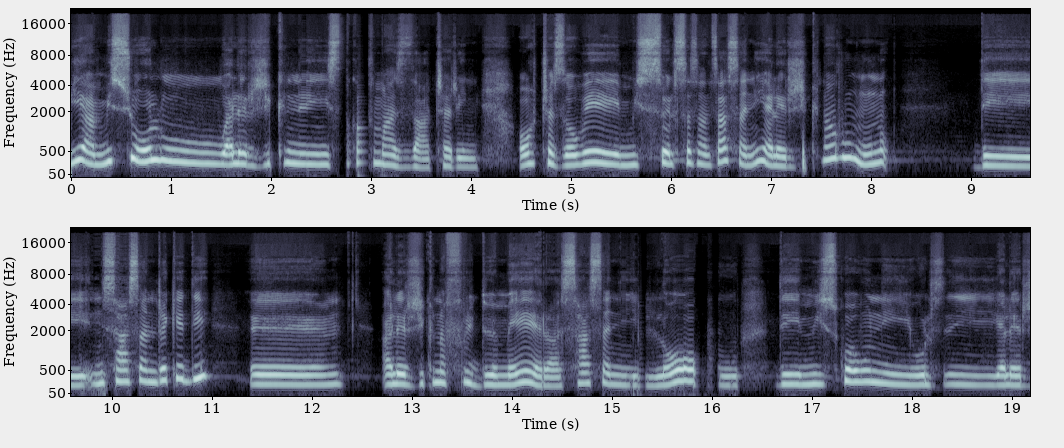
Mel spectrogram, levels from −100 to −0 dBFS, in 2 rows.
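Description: From 2.31 to 3.11 s, repeated packet loss (robotic sound) chops the speech. Short holes are patched by stretching the last sound, so it turns choppy with pieces missing. It returns from 15.11 to 16.19 s with denser gaps, each up to 64 ms.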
